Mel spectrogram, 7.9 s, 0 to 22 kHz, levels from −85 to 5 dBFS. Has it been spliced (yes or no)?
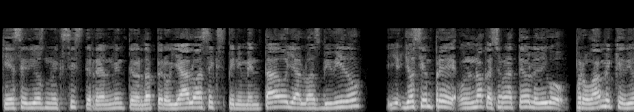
yes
